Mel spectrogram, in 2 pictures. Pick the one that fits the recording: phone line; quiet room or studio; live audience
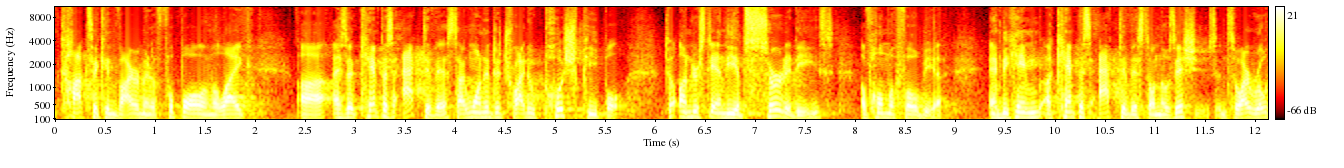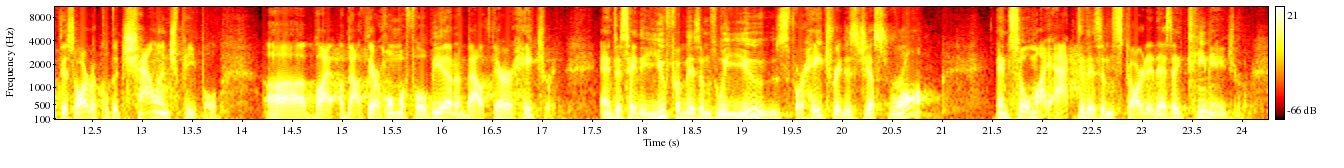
live audience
